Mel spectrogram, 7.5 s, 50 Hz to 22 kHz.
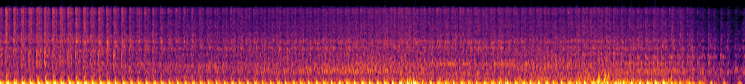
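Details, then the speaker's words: Craftsman LT1000 lawn tractor after swap to what is believed to be a 16.5 hp Briggs engine with the old carburetor, first start on choke: even, steady thump at fast idle, no knocking; runs well. "Let's put the gas on, put the choke on, and battery. Don't sound as bad as the old one either."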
